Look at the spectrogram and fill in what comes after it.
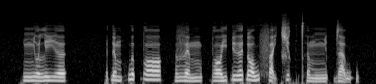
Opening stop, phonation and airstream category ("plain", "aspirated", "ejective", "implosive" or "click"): implosive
